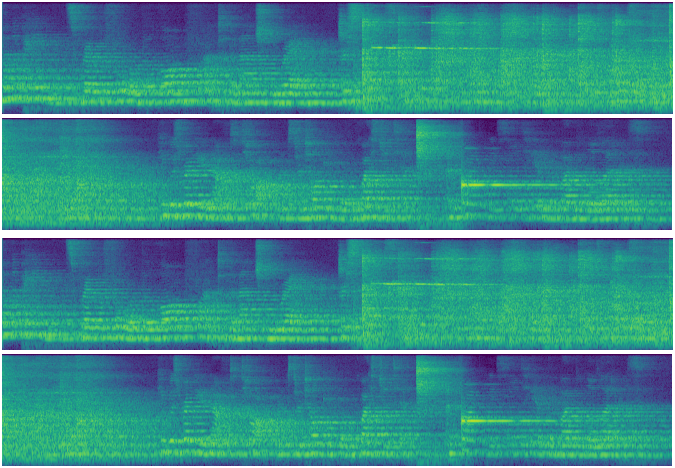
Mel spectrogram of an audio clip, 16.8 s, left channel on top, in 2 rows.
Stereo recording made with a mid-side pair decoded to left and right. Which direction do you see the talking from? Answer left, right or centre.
right.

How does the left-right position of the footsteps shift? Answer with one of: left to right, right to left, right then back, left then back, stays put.
left then back.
